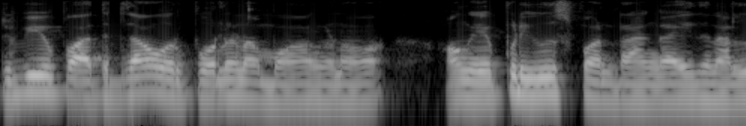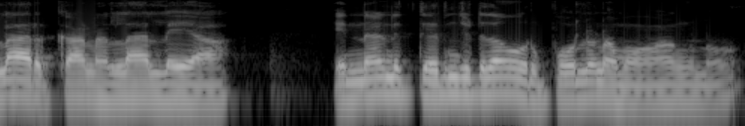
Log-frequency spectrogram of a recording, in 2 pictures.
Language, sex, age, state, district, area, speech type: Tamil, male, 18-30, Tamil Nadu, Kallakurichi, urban, spontaneous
